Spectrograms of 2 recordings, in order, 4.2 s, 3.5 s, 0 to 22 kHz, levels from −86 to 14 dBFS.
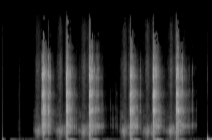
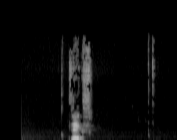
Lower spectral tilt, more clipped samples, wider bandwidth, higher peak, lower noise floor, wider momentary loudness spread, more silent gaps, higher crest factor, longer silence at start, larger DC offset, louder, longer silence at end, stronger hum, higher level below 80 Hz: about the same, 1 dB/octave vs 0 dB/octave; neither; first, over 20 kHz vs 16.5 kHz; about the same, -2 dBFS vs -2 dBFS; second, -51 dBFS vs -75 dBFS; second, 11 LU vs 21 LU; first, 0.10-0.19 s vs none; about the same, 24 dB vs 24 dB; second, 0.05 s vs 1.4 s; neither; about the same, -20 LUFS vs -19 LUFS; second, 0 s vs 1.7 s; neither; first, -42 dBFS vs -90 dBFS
